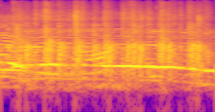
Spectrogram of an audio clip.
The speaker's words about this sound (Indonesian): Tepuk tangan dong teman-teman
